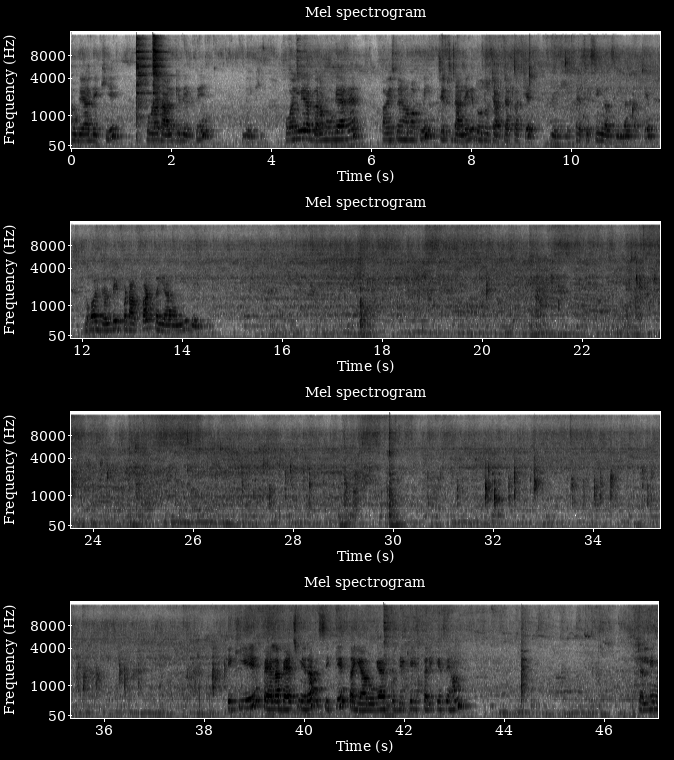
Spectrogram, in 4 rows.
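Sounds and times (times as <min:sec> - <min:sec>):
potato slices sizzling in hot oil: 0:00.0 - 0:47.0
oil crackling: 0:16.1 - 0:39.4.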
